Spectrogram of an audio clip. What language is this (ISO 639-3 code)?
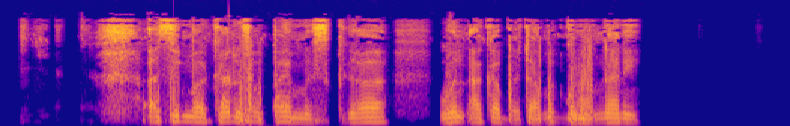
gid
